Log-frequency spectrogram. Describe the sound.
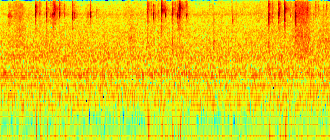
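Quick, irregular key presses patter on a computer keyboard, fairly faint and steady throughout, with small bursts of clicks.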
